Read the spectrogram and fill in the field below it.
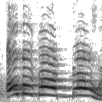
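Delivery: mock panicked shriek. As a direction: squeal it like a panicked elf. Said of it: "the elves are like".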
